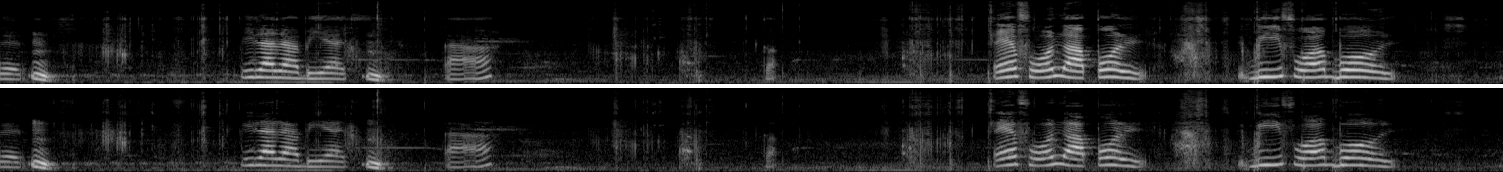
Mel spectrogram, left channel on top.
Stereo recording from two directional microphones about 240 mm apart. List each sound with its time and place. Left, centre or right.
0.3 s speech: centre
1.0 s a sound: centre
2.4 s a child's voice: left
4.4 s speech: left
7.7 s a child's voice: left
9.2 s biting: centre
9.9 s a child's voice: left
